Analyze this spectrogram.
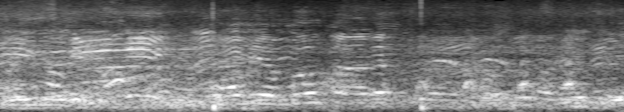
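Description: A football is kicked with a dull thud.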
